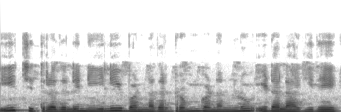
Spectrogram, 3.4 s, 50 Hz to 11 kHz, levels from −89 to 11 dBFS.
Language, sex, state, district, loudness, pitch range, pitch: Kannada, female, Karnataka, Bangalore, -14 LUFS, 170-190 Hz, 185 Hz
